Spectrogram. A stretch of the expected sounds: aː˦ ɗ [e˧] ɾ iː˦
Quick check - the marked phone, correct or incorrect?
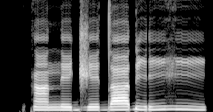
incorrect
